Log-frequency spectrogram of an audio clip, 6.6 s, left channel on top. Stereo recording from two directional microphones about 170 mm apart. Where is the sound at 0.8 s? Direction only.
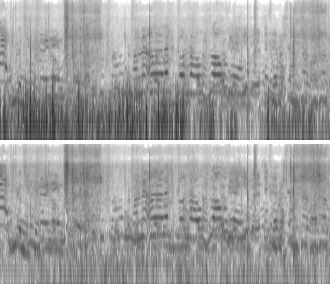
15° right (ahead or behind).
